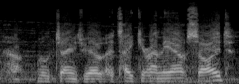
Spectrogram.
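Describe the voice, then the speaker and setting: A man's voice: mid-range voice, little pitch movement, fast talker, background noise. A man giving live motorsport commentary on a sim race, describing each move in detail.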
